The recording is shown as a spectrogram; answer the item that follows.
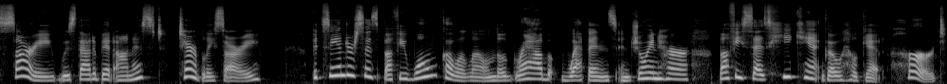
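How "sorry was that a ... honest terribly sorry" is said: normal talking voice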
